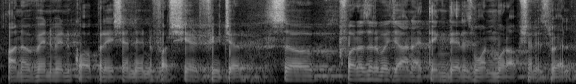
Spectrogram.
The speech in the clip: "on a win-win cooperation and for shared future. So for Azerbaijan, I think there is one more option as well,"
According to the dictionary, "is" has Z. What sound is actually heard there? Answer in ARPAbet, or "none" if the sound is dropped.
Z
